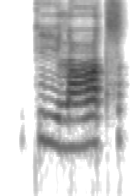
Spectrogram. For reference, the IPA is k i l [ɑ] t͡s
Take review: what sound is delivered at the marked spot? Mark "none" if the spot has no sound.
ɑ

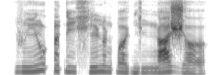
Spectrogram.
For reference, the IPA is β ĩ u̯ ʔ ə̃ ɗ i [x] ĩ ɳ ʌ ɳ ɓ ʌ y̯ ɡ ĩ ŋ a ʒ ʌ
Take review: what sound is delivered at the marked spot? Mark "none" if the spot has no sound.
x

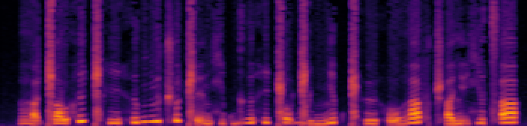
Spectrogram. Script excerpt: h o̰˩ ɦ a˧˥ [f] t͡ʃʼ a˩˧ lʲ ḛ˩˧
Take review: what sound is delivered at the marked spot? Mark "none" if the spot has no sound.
f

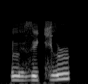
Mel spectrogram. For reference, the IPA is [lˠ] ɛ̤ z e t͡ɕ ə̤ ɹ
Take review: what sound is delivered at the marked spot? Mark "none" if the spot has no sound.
l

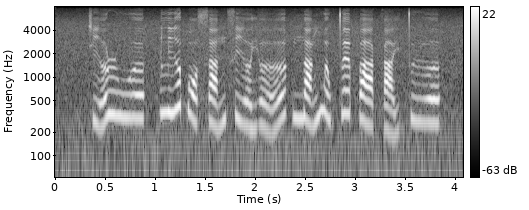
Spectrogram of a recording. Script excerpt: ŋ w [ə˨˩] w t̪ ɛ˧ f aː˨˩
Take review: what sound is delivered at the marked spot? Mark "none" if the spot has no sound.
ə˨˩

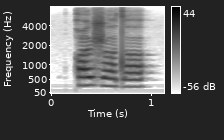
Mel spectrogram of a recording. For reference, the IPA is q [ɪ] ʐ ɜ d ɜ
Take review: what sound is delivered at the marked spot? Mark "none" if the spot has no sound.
ɪ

